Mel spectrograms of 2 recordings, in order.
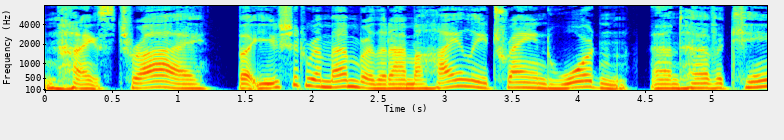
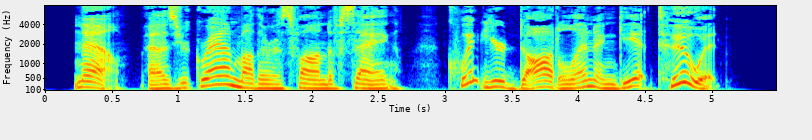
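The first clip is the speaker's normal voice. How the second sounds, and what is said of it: Attempted Southern American accent. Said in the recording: “His attempt at a southern accent”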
